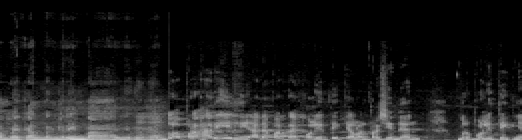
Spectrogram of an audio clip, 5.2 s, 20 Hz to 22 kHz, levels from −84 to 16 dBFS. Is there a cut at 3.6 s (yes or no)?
no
